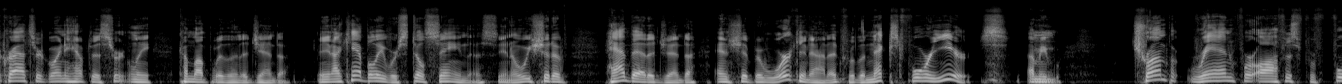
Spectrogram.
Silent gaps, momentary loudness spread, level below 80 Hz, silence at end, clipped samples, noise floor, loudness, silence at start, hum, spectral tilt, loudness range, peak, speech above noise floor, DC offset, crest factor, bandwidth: none; 8 LU; -52 dBFS; 0 s; under 0.1%; -60 dBFS; -24 LUFS; 0 s; none; -5 dB/octave; 1 LU; -4 dBFS; 36 dB; under 0.1%; 22 dB; 15.5 kHz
